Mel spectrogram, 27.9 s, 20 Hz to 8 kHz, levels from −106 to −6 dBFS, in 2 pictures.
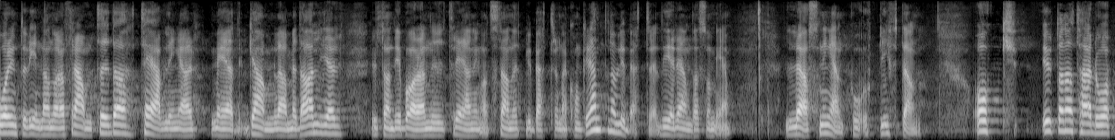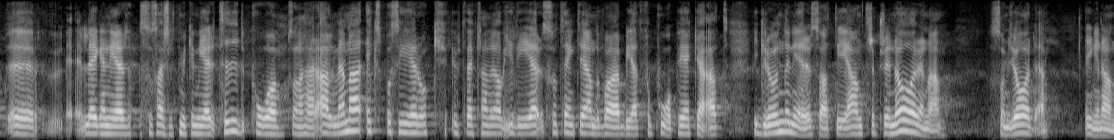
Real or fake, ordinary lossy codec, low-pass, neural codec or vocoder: fake; none; none; codec, 16 kHz, 4 kbps, FreqCodec, larger model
